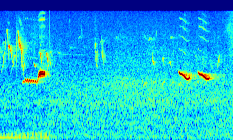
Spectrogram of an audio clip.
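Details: Tufted titmouse calling in spring, a tough male with messy feathers: a short upslurred whistle, then after a pause two clear downslurred whistles, with soft chirps of other birds and a brief low hum.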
